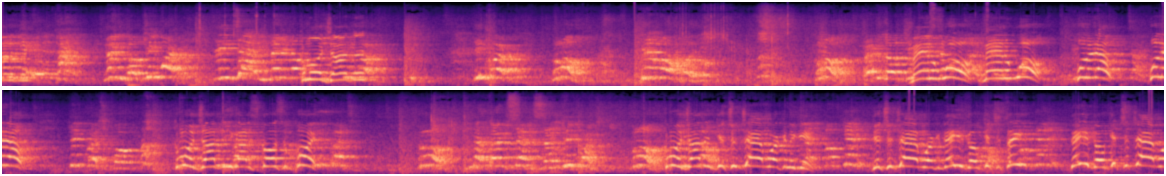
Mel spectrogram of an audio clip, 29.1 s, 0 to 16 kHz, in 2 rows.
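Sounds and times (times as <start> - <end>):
men calling and shouting: 0.0 - 29.0.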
